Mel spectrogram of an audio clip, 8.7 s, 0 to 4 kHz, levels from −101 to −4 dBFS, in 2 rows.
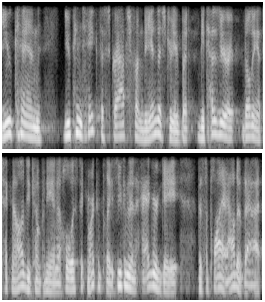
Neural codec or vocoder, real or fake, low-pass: codec, 16 kHz, 2 kbps, FreqCodec, smaller model; fake; 3.6 kHz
